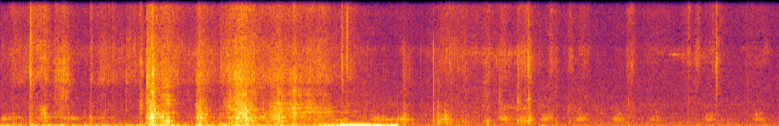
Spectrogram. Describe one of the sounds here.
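A plastic tarp rustles and crinkles.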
